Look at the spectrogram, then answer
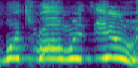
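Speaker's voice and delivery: mock panicked, frantic shriek, very high. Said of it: "so she's screaming".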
